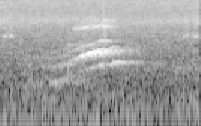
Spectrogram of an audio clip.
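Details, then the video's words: A kitten's single short, muffled meow rises and falls over about half a second, slightly smeared, in a quiet room. "Our Cat Mickey Makes Hilarious Noises"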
